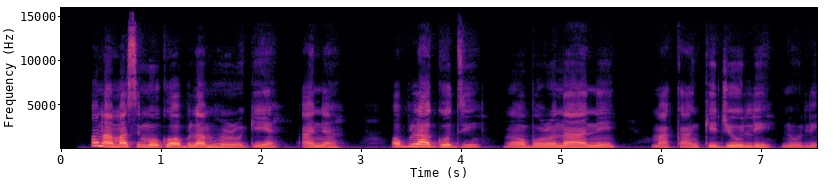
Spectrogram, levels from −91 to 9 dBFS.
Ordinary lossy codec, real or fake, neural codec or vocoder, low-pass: Opus, 64 kbps; real; none; 14.4 kHz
